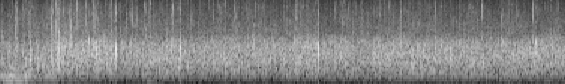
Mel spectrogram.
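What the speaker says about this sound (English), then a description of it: "Let's give them a round of applause." An audience at a school speech day gives the office staff a round of applause, a thick, even wash of many hands clapping that holds steady and loud from start to finish.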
